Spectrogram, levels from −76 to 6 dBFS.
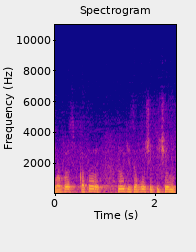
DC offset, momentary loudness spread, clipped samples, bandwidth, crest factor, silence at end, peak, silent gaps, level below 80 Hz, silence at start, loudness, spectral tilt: under 0.1%; 5 LU; under 0.1%; 6.4 kHz; 12 dB; 0 s; 0 dBFS; none; -38 dBFS; 0 s; -14 LUFS; -9.5 dB/octave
